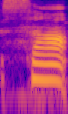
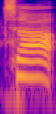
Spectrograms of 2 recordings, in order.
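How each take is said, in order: First: The consonant is said soft and mild. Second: The consonant is said hard and pressed. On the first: It is written with S in English. "சட்டிலாக மெல் ஒரு மைல்டாக சொல்கிறதுனால" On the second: It is written with CH in English. "அழுத்தி சொல்கிறப்போ"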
